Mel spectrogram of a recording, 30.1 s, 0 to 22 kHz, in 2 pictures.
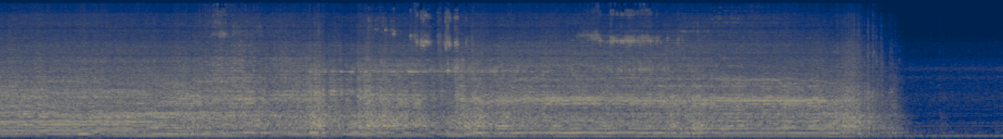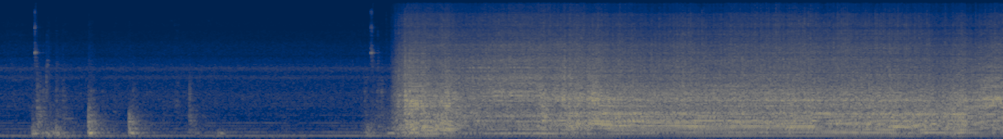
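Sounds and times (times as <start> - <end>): power tool cutting sheet metal: 0.0 - 13.1, 21.0 - 30.0.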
